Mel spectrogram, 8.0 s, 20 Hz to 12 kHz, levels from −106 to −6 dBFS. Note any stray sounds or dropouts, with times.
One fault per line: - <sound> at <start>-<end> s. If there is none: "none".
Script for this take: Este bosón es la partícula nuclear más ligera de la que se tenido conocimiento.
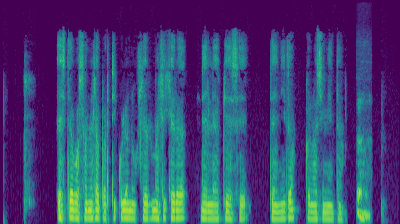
- laugh at 7.1-7.5 s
